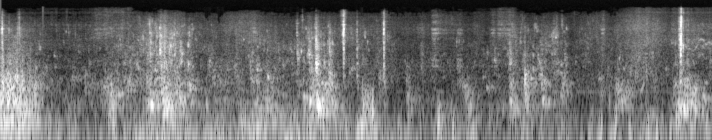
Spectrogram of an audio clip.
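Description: Water slaps and splashes against the side of a boat.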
